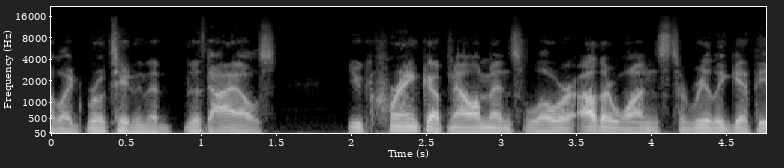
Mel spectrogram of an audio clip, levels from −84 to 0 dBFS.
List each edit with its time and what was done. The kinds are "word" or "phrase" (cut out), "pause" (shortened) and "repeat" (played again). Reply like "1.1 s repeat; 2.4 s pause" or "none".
1.0 s word; 2.1 s word; 2.6 s word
